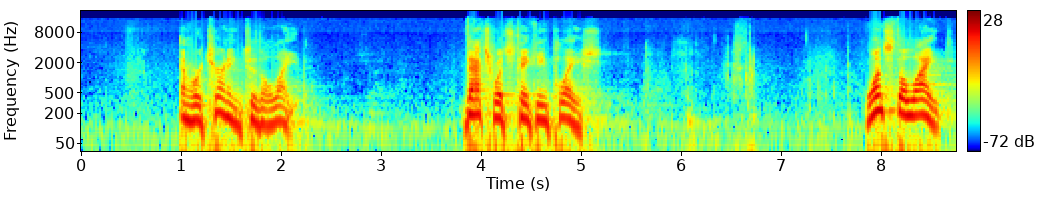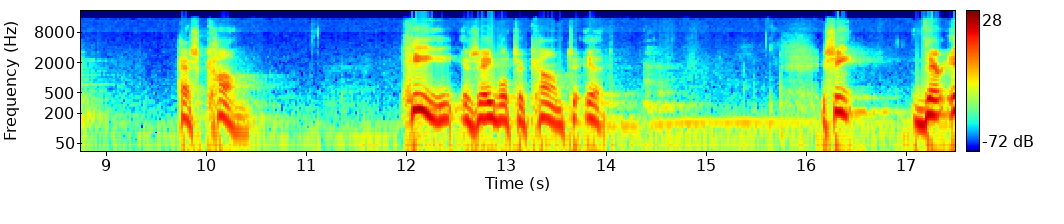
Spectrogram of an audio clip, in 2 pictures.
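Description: An elderly man preaches into a microphone in bursts, with long pauses.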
